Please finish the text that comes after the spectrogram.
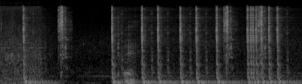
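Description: A keyboard clacks loudly and close, in quick irregular bursts of keystrokes after a short pause, with no talking.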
